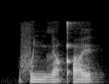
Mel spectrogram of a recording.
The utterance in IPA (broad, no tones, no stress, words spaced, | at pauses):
fʌɲlɛqʼɛ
